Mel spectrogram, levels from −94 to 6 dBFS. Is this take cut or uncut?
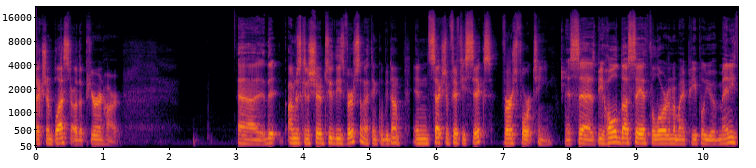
cut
